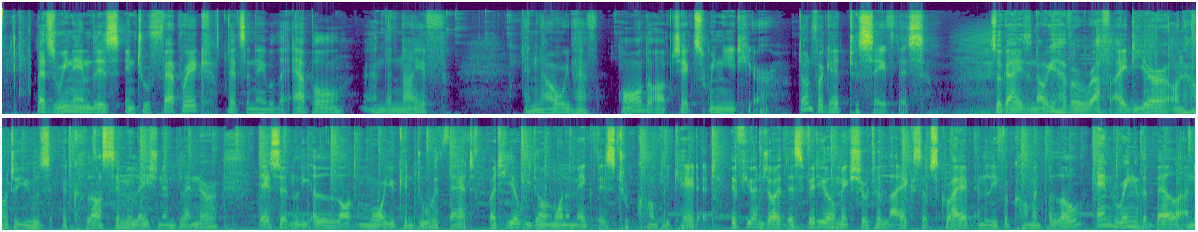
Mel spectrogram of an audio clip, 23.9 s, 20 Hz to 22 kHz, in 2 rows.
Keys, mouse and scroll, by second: 0.1 Return, 1.9 scroll down 1, 2.1-4.8 scroll up 1, 4.8 shift+middle click, 5.2 middle click, 5.2 shift+a, 6.8 shift+middle click, 7.8 middle click, 8.1 ctrl+s.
